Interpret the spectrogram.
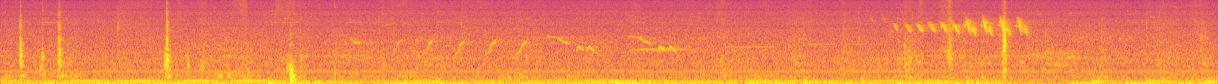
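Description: Wild songbirds calling: a run of short chirps, then a fast high trill about nine seconds in, over a low background rumble. A few sharp knocks, the loudest about three seconds in, come through as well.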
